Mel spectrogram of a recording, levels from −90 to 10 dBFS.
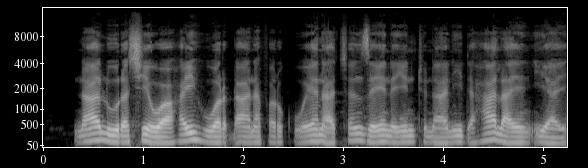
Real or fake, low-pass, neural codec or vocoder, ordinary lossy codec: fake; 14.4 kHz; vocoder, 44.1 kHz, 128 mel bands every 512 samples, BigVGAN v2; AAC, 64 kbps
